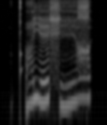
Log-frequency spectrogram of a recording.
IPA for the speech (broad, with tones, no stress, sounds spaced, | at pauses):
qʼ ə̤˨˦ j e˨˦ x e̤˨˦ ʁ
